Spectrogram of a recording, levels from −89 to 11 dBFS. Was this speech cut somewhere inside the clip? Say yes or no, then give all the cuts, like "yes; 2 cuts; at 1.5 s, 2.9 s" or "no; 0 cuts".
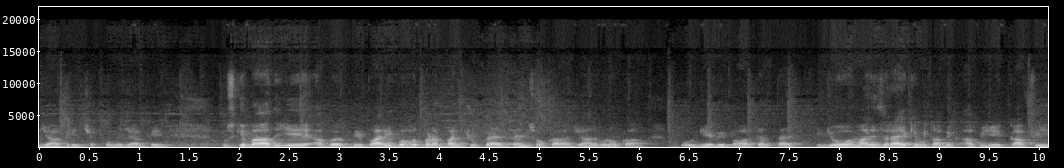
yes; 1 cut; at 7.7 s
